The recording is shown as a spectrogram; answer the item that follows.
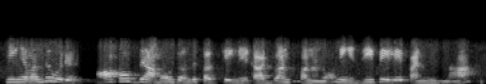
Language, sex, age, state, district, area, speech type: Tamil, female, 30-45, Tamil Nadu, Chengalpattu, urban, conversation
